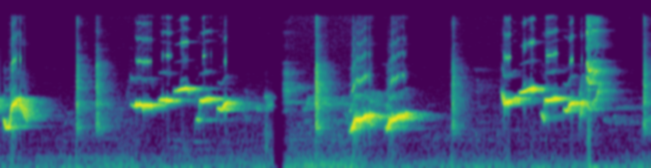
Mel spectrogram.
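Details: White-rumped shama singing as a lure: loud fluty whistles rising and falling in short groups, sharp click notes between them, pauses of about a second between phrases.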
